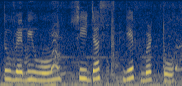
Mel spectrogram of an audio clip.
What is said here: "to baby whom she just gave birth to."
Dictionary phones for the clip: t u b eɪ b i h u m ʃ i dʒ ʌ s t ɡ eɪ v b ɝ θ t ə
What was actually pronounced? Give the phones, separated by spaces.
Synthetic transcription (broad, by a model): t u b eɪ b i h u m s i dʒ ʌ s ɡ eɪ f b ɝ t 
